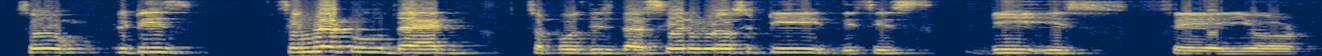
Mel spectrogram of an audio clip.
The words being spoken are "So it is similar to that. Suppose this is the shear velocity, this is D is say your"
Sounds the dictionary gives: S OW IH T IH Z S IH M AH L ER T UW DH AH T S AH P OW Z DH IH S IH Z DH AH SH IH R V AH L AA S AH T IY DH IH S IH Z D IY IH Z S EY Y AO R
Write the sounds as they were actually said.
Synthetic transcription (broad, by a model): S OW IH T IH Z S IH M AH L ER T UW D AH T S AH P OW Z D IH IH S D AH S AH R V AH AA S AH T IY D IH S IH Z D IY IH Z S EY Y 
